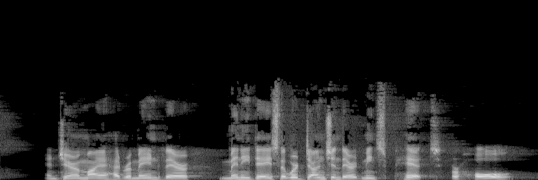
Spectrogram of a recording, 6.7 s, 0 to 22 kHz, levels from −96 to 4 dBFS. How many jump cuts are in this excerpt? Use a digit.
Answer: 0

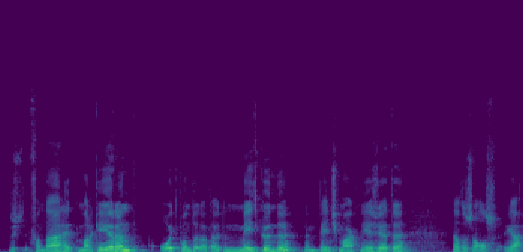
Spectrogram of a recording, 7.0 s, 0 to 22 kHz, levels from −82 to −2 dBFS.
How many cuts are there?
2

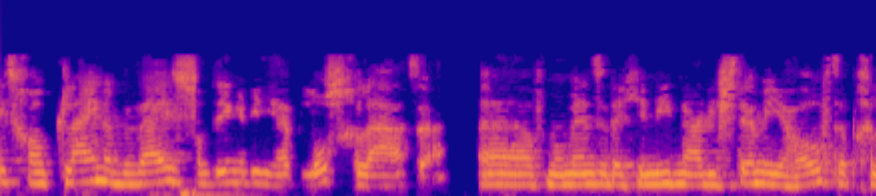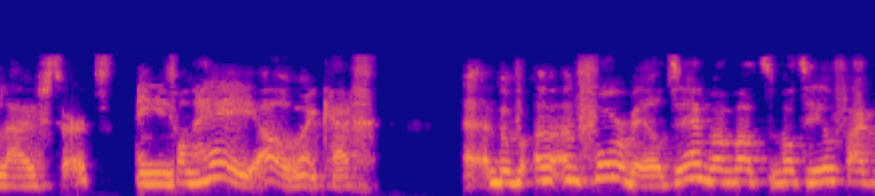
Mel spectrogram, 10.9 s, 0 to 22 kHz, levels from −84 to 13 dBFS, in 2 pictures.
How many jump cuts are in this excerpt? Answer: 4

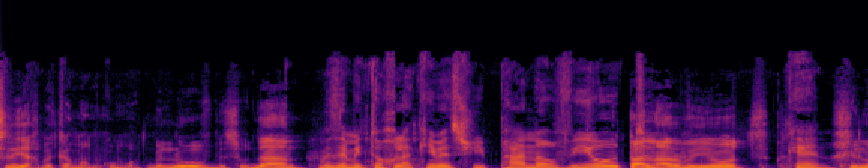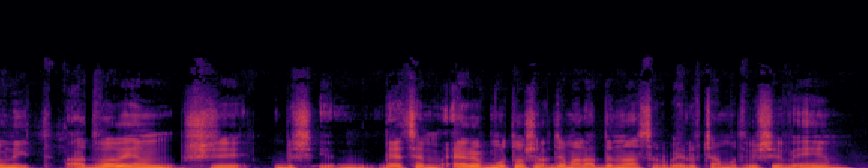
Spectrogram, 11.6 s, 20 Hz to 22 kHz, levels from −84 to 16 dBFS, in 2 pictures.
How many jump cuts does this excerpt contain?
3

